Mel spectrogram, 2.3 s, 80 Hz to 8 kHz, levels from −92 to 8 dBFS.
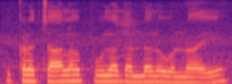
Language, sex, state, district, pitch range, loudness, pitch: Telugu, male, Telangana, Hyderabad, 150-165 Hz, -15 LUFS, 155 Hz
